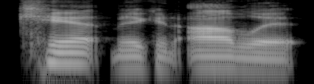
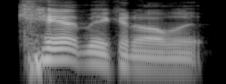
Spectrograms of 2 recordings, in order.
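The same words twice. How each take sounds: First: The stress is on can't and omelet. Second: The stress is on can't only. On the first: The speaker calls it wrong. "the first way is with the stress on can't and omelet" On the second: The speaker calls it right. "The second time you just stress can't"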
